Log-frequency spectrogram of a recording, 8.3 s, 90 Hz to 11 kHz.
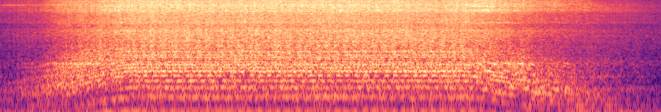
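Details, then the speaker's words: Fuel-injected motorcycle with Juken 5 ECU at full throttle (TPS 100) during auto-mapping: engine holds a steady, even high-rev drone without stutter, popping or bogging; sounds healthy. "Oke. Kita tambahnya. Ya, lanjut. Oke, jadi di sini dapatnya 25 ya, baru enak bunyinya."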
